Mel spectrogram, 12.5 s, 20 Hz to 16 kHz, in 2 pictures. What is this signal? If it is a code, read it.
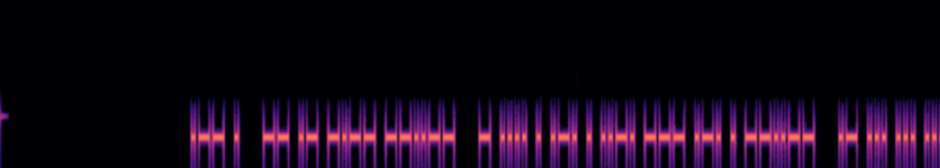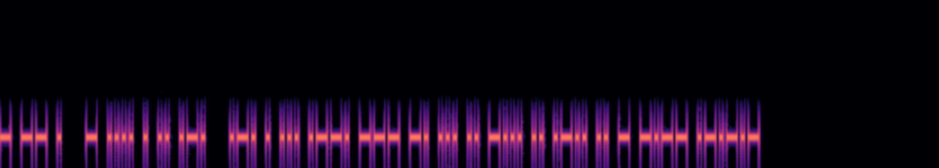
Morse code, heard as a keyed tone, about 49 wpm, 700 Hz. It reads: WE MAY, THEREFORE, ASSUME THEIR RESPONSIBILITY.
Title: Sentences from Top 1500 Words 50wpm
